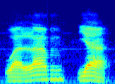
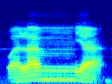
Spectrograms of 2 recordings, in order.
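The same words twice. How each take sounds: First: It moves straight on to 'ya' without holding. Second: The sound is held before moving to 'ya'. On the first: The speaker calls it right. "Langsung pindah ke ya" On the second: The speaker calls it wrong.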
